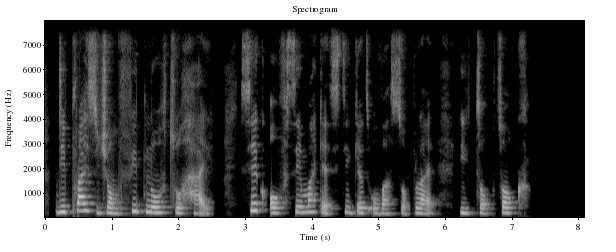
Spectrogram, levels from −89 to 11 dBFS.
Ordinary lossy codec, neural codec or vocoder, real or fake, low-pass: none; none; real; none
